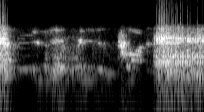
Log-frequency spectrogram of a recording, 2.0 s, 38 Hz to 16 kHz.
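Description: Music with a vocal played loud on a car stereo through a 15-inch subwoofer. About one and a half seconds in, a loud passage overloads the phone's microphone into harsh, crackling distortion.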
